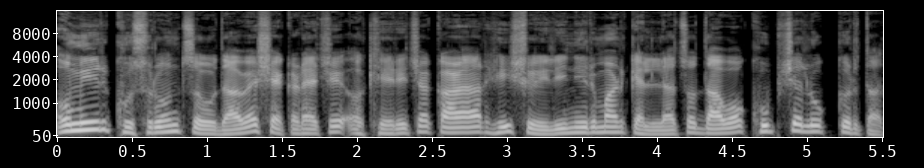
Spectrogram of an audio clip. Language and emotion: Goan Konkani, neutral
